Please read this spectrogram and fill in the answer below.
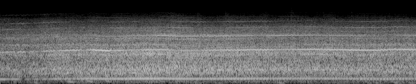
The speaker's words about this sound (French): je laisserai donc au sèche-cheveux lisseur Spicy Candy de chez Calor le soin de conclure ma chronique.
